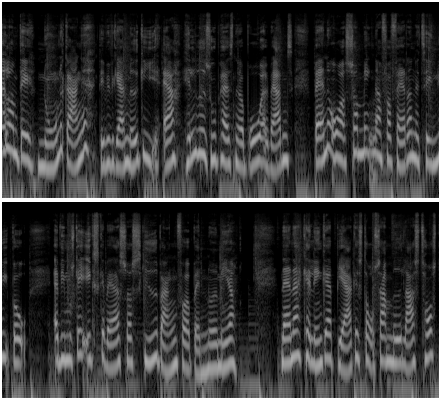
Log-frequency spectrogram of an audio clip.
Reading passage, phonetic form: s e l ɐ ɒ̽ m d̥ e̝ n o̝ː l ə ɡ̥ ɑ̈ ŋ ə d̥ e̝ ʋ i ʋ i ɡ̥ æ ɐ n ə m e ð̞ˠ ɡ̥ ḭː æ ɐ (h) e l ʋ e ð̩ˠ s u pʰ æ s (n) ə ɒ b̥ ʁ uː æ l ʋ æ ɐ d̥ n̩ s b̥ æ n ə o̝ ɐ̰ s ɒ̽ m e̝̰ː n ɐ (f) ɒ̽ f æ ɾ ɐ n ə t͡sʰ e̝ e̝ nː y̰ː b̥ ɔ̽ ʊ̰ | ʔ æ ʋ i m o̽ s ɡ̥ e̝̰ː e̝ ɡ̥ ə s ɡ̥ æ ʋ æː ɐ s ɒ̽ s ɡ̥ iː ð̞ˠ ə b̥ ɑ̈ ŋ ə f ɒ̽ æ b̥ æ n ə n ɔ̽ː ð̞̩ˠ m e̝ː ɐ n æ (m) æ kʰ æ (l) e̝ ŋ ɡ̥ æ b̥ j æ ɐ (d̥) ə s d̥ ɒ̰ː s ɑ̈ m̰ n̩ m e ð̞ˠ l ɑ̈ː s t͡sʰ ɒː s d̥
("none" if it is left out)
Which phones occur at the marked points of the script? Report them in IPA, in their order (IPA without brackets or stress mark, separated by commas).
h, n, f, n, l, ɡ̥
